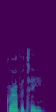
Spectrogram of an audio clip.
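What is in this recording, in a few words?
"gravity" British; Space, the planets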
